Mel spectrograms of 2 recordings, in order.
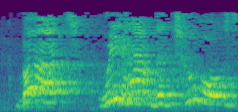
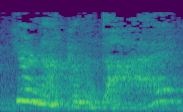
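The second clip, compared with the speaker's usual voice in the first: soft, calm and softer, reassuring the lie; 11 dB quieter than usual. Retold or imitated. Serpent soothing Eve, soft calm voice. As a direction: coax her gently as the serpent. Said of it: "He said it in such a calm voice".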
